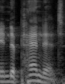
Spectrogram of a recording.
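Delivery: leaning heavily on the word independent. Introducing the administrator of the UFC's anti-doping program, stress the word independent. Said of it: "and I stress that word".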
